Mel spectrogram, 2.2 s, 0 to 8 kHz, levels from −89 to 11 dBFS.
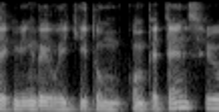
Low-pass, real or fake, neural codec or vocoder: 7.2 kHz; real; none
